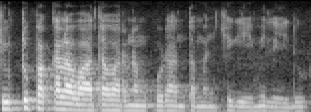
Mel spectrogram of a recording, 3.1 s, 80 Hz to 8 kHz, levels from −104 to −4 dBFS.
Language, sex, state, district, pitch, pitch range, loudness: Telugu, male, Telangana, Nalgonda, 130 Hz, 115-145 Hz, -18 LUFS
